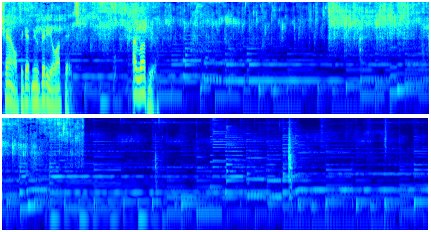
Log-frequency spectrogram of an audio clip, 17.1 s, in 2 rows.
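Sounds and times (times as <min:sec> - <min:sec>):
chicken sizzling in oil: 0:00.0 - 0:10.2
soft background music: 0:00.0 - 0:17.0.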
